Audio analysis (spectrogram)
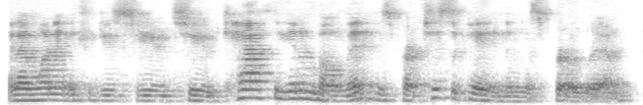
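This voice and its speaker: A woman's voice: sits low, fairly quick, creaky, warm tone. A woman who is a school's associate head and dean, giving a polished, upbeat presentation. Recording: echoey room from far off.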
